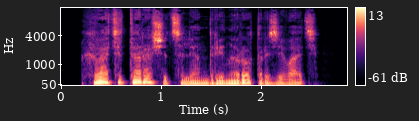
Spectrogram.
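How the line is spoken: Calm woman's voice. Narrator (Russian): спокойно произнесла сидевшая женщина

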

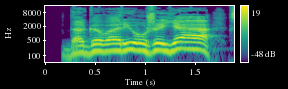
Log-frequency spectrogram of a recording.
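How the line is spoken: Fat man, speaking again. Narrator (Russian): снова начал толстяк

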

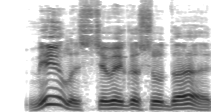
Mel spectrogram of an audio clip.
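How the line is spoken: Exclaiming. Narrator (Russian): воскликнул Николь

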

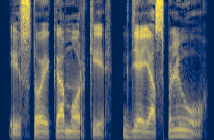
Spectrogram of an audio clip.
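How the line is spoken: Growling. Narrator (Russian): зарычал снова

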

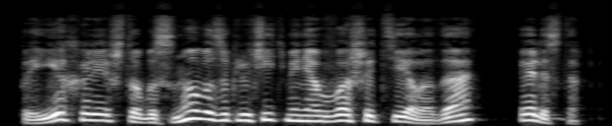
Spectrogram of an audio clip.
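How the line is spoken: Cheerful question. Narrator (Russian): весело спросил Лумис

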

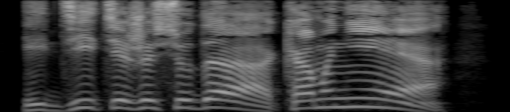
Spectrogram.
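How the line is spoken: Straining shout. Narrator (Russian): Надсаживаясь, крикнула Райна теням асов

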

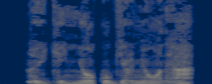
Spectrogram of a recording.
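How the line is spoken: Stunned whisper. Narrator (Russian): шепнул Гарри ошарашенный Рон

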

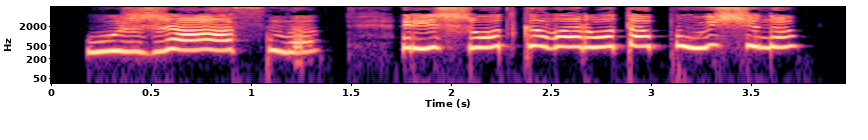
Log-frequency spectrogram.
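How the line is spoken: Groaning. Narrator (Russian): простонал Шут

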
